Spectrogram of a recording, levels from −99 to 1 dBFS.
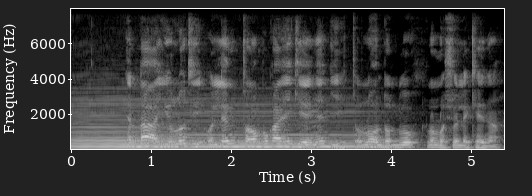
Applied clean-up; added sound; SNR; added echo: none; Bowed string instrument; 2 dB; reverberation time 0.4 s.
